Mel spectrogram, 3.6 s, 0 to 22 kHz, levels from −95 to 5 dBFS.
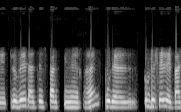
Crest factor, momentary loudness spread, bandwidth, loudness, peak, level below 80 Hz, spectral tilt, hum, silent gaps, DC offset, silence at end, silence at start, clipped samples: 12 dB; 5 LU; 4.6 kHz; -16 LUFS; -4 dBFS; -66 dBFS; -8 dB/octave; none; none; under 0.1%; 0 s; 0 s; under 0.1%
